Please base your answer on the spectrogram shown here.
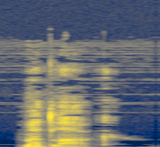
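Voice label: "mudlark", Australian English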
